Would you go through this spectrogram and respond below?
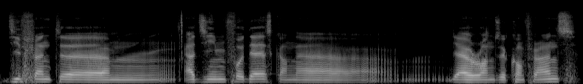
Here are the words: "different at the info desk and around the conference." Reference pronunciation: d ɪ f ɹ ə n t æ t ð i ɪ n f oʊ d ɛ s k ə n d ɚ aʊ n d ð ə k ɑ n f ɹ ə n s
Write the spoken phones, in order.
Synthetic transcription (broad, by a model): d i f ɹ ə n t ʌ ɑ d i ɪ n f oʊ d ɛ s k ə n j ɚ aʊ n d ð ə k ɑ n f ɹ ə n s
